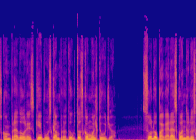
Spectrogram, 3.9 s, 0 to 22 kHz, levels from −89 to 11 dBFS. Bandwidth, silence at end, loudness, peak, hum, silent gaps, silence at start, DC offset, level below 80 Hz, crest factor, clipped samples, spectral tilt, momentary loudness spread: 17 kHz; 0 s; -18 LUFS; 0 dBFS; none; none; 0 s; under 0.1%; -34 dBFS; 16 dB; under 0.1%; -6 dB/octave; 6 LU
